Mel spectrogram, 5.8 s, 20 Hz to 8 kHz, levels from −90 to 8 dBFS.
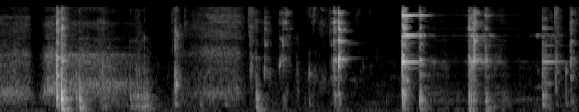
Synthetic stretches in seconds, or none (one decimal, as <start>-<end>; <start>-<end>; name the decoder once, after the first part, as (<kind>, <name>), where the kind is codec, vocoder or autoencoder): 4.3-5.2 (vocoder, HiFi-GAN)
